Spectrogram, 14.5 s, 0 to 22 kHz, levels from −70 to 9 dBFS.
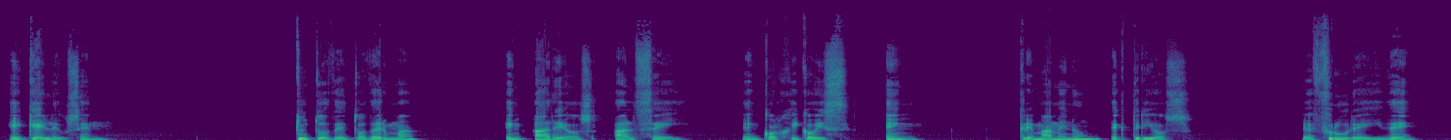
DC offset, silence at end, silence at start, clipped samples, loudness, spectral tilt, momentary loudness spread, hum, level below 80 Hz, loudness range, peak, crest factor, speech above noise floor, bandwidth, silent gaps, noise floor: under 0.1%; 0.35 s; 0.1 s; under 0.1%; -23 LUFS; -5.5 dB/octave; 11 LU; none; -76 dBFS; 2 LU; 0 dBFS; 24 dB; 48 dB; over 20 kHz; none; -71 dBFS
